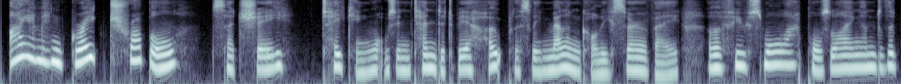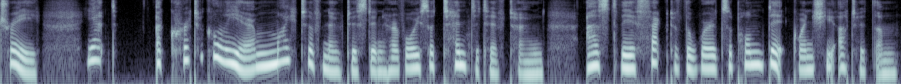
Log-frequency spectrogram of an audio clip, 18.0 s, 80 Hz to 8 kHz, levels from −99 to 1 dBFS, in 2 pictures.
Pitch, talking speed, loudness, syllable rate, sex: 205 Hz, 175 wpm, -19 LUFS, 5.0 syllables/s, female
